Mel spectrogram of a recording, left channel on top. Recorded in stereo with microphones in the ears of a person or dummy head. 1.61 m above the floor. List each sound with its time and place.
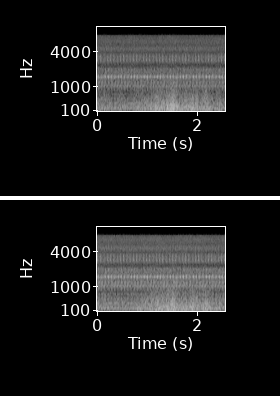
0.0 s a machine running: 20° right (ahead or behind)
